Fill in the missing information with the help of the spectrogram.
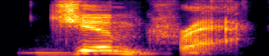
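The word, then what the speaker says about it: gimcrack: Jim crack. I only know it's pronounced Jim crack because I read it right there.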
